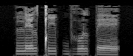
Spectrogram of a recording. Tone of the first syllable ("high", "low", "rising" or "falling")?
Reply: high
